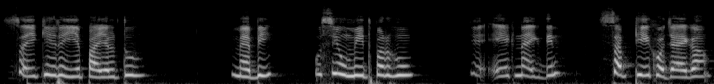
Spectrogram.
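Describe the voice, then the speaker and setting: Soft, high-pitched, sorrowful elder daughter-in-law. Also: female voice, unhurried. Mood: wistful. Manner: soft, subdued, imploring. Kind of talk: cartoon voice acting.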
